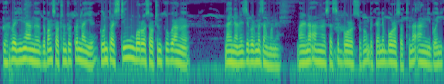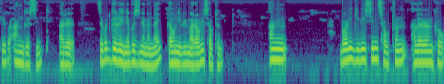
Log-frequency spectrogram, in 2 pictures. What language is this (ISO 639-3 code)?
brx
